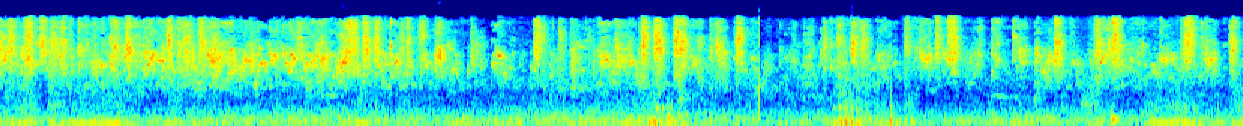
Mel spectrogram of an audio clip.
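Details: Budgerigars with chicks: dense, continuous high chirping and twittering chatter from several birds throughout, with a steady low hum underneath.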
